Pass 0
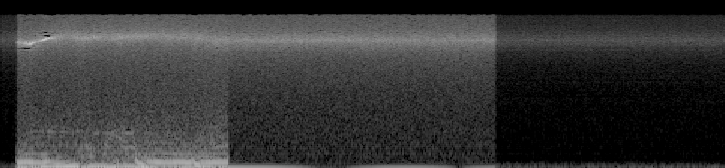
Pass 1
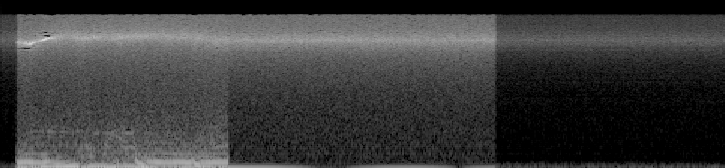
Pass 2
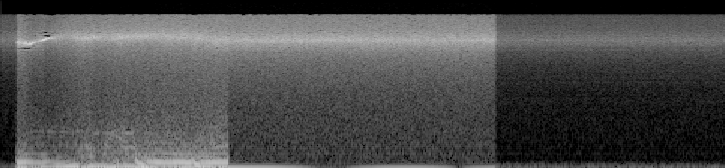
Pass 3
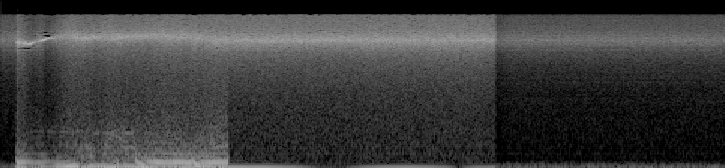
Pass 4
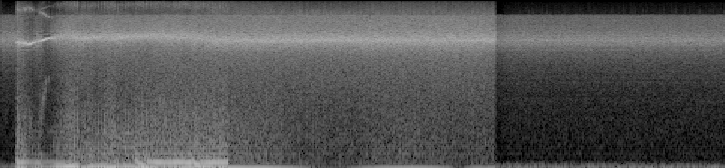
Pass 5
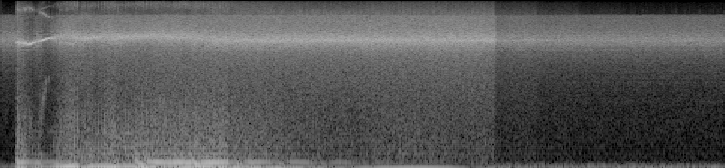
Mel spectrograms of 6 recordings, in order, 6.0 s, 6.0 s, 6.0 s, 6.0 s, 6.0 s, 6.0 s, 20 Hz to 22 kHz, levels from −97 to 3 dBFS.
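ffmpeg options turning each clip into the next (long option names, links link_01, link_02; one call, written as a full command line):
ffmpeg -i in.wav -af "highshelf=frequency=5800:gain=9.5" out.wav
ffmpeg -i in.wav -af "alimiter=limit=-12.5dB:level=0:latency=1:release=484,volume=8.5dB" out.wav
ffmpeg -i in.wav -af "acompressor=threshold=-22dB:ratio=6,volume=-2dB" out.wav
ffmpeg -i in.wav -af "asoftclip=type=tanh:threshold=-26.5dB,volume=8.5dB" out.wav
ffmpeg -i in.wav -af "aecho=1:1:353|706|1059|1412|1765:0.251|0.121|0.0579|0.0278|0.0133" out.wav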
